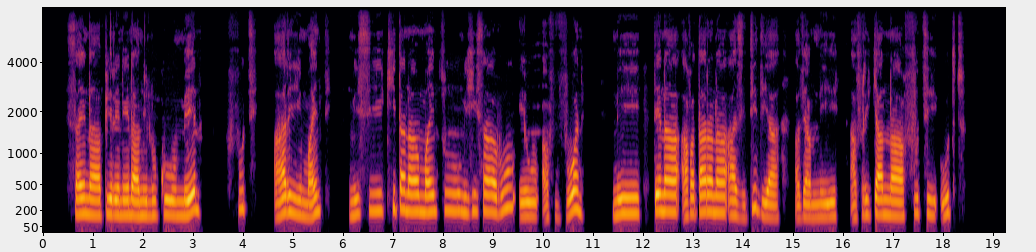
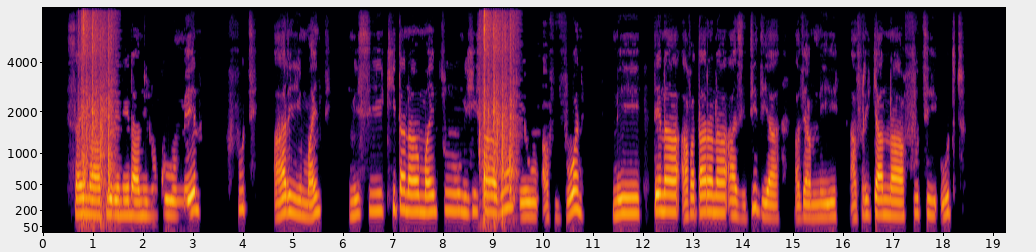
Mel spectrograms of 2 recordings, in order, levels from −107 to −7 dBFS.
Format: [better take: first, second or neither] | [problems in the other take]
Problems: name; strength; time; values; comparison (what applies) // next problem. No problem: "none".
first | noise reduction (classical method Wiener filter)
